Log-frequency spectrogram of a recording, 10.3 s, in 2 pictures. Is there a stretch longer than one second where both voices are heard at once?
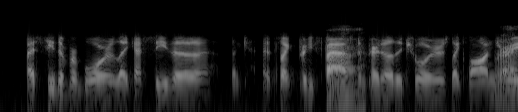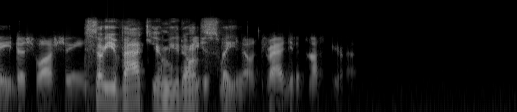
No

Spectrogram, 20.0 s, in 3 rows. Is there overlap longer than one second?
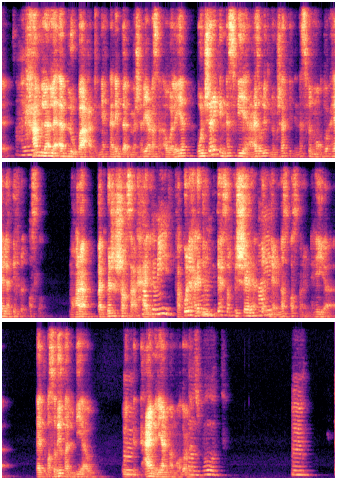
No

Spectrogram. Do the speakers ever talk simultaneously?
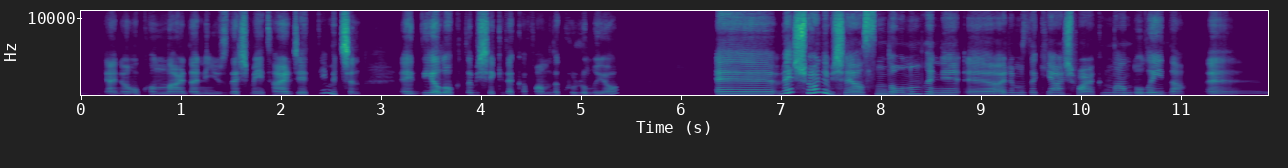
No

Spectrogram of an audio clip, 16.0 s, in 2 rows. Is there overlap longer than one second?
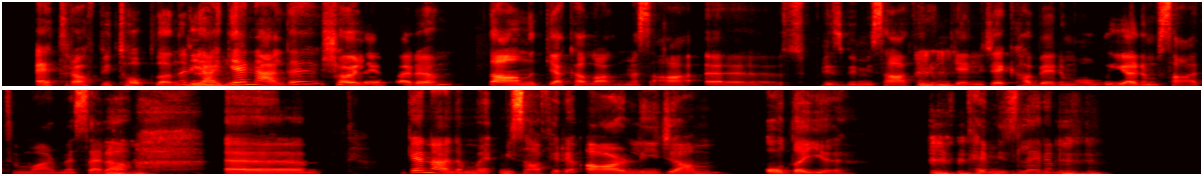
No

